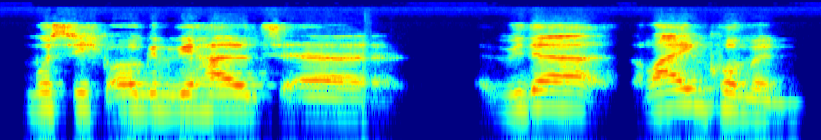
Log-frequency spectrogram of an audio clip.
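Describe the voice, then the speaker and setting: This man has a Persian accent and a high voice. He talks at a very slow pace with flat, monotone intonation. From Iran. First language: Persian (speaking German). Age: 20s. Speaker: amateur runner and glazier. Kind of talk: interview.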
